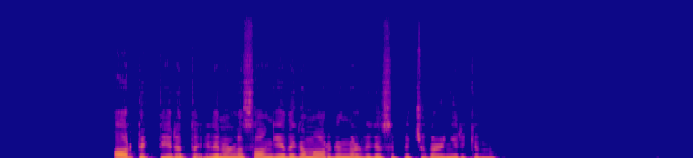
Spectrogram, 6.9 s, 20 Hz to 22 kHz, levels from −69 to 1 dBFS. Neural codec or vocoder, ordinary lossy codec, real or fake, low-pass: none; none; real; 19.8 kHz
